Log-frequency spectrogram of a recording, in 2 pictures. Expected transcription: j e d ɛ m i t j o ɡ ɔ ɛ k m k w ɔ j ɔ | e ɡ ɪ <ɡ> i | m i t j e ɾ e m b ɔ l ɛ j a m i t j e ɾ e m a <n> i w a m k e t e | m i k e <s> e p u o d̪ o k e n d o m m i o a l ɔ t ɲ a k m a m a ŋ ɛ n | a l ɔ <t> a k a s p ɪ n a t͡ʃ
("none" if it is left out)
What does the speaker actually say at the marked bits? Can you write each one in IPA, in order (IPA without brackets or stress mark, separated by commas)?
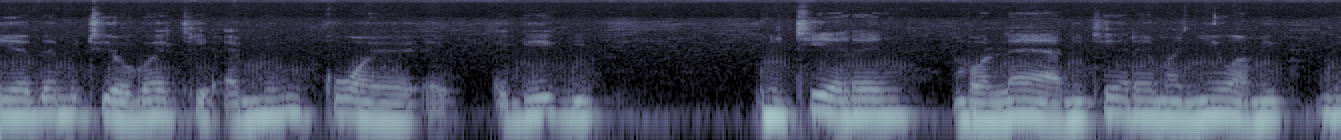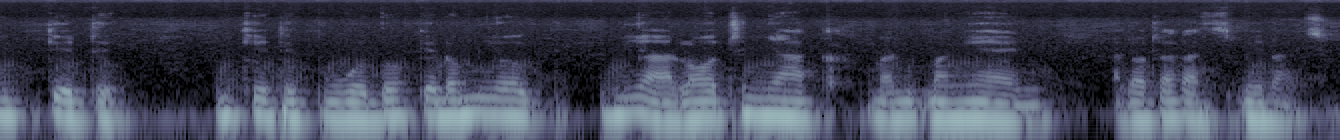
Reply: ɡ, ɲ, t, t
